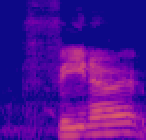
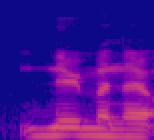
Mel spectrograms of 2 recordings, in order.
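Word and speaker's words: pneumono: and um I realized I pronounced it pheno but it's actually numo ultra microscopic so the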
